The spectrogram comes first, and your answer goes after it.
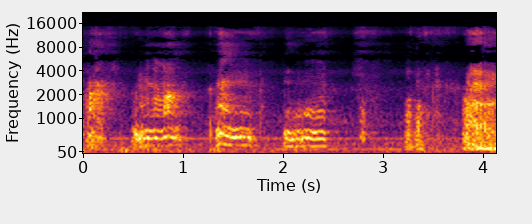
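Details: Pit bull in playful defensive mode; four or five harsh growling bursts, each about half a second, mixed with a bark-like snap at the end.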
